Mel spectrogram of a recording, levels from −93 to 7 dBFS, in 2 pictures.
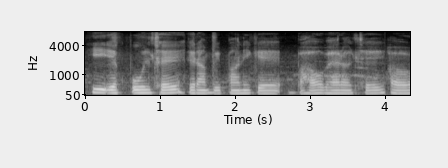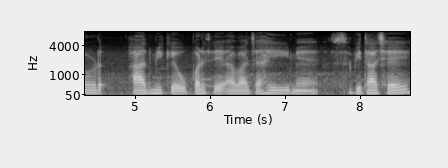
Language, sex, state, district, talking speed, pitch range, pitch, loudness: Hindi, male, Bihar, Purnia, 160 wpm, 125-135 Hz, 130 Hz, -18 LUFS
